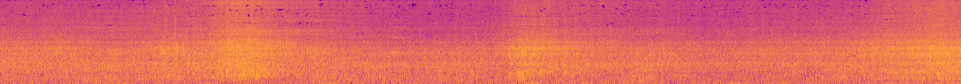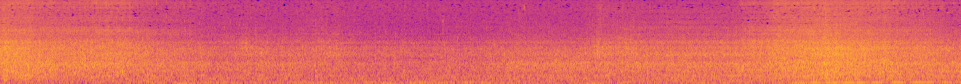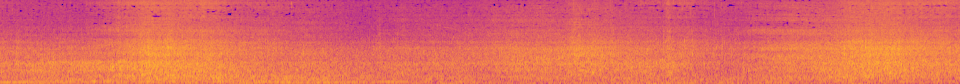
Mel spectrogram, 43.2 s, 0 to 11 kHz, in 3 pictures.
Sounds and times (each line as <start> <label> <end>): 0.0 sea 43.2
